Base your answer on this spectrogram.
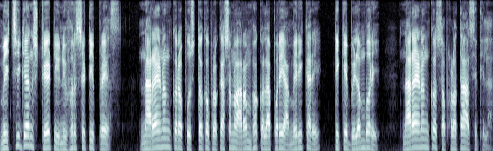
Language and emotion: Odia, neutral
